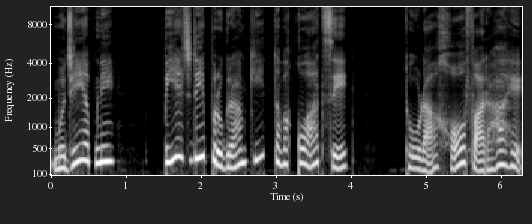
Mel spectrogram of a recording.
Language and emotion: Urdu, fearful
